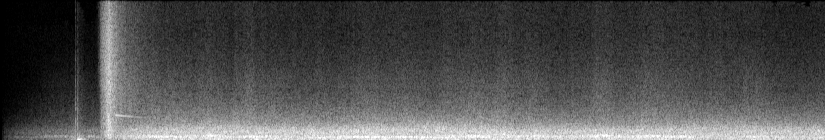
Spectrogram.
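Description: Wind rushes steadily past in flight.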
